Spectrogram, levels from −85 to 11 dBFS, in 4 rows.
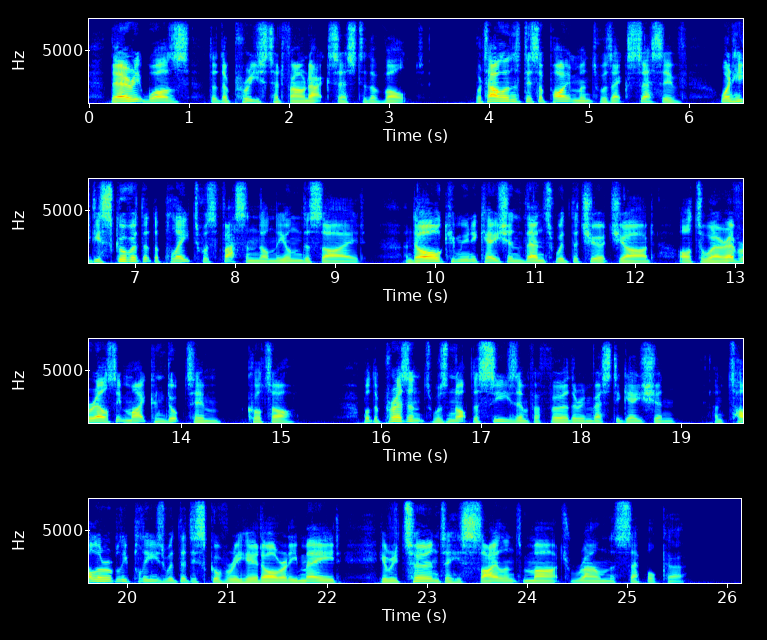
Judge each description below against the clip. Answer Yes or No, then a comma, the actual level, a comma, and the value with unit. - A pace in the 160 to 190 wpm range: Yes, average, 170 wpm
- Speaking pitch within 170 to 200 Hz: No, medium, 140 Hz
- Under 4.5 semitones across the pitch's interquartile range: Yes, average, 3.8 semitones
